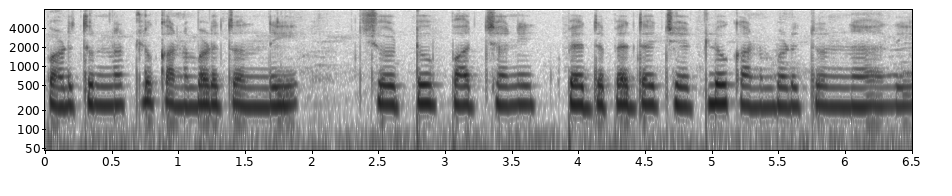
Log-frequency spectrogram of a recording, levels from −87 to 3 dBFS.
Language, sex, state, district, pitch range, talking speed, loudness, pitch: Telugu, female, Andhra Pradesh, Anantapur, 235-250 Hz, 85 wpm, -16 LUFS, 240 Hz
